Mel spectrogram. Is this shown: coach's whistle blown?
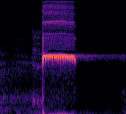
yes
